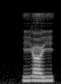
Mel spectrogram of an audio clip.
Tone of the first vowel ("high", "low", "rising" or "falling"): high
